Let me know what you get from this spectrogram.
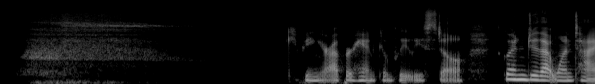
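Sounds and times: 
slow breath exhaled through pursed lips: 0.2 - 2.2
speech: 3.0 - 5.9.

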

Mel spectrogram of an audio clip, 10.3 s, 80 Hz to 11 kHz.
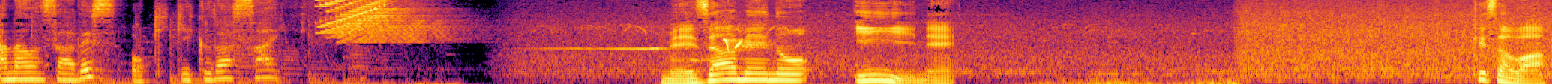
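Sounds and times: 
speech: 0.0 - 2.4, 4.4 - 6.5, 9.8 - 10.3
flowing river water rushing: 3.3 - 6.9, 7.7 - 10.3.

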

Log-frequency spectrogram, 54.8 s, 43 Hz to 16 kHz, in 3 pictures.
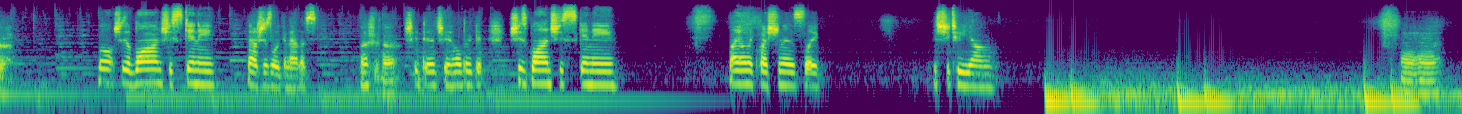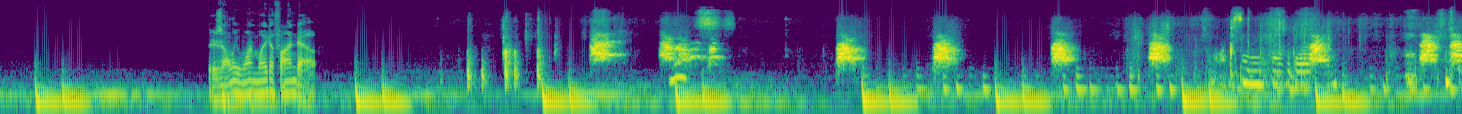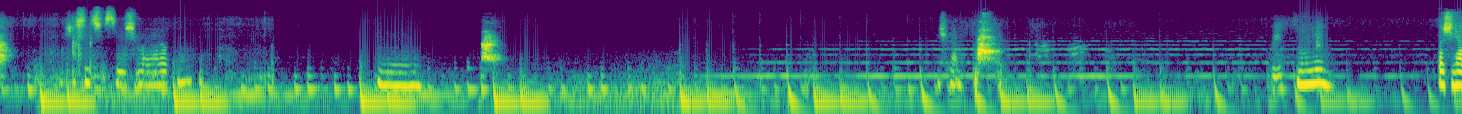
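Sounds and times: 
low throbbing hum: 0.0 - 9.8, 12.8 - 54.8
speech: 1.2 - 7.8, 9.1 - 10.4, 11.7 - 12.5, 20.9 - 22.3, 26.6 - 27.4, 31.5 - 35.1, 35.8 - 39.1, 41.3 - 41.9, 42.6 - 42.9, 48.4 - 49.0, 52.4 - 53.3, 54.5 - 54.8
small Shih Tzu dog barking in sharp yaps: 25.6 - 27.4, 28.7 - 29.2, 30.0 - 30.4, 31.4 - 31.8, 32.6 - 33.0, 34.6 - 35.0, 35.9 - 36.8, 42.6 - 43.0, 48.7 - 50.2.

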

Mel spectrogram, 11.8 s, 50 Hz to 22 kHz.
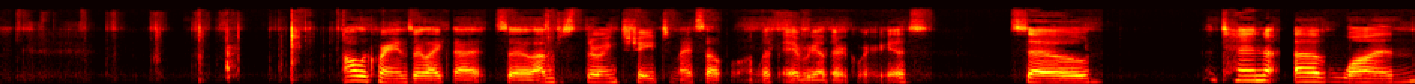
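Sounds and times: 
tarot deck being shuffled: 0.1 - 2.9
speech: 2.8 - 7.8, 8.4 - 9.2, 10.1 - 11.7.

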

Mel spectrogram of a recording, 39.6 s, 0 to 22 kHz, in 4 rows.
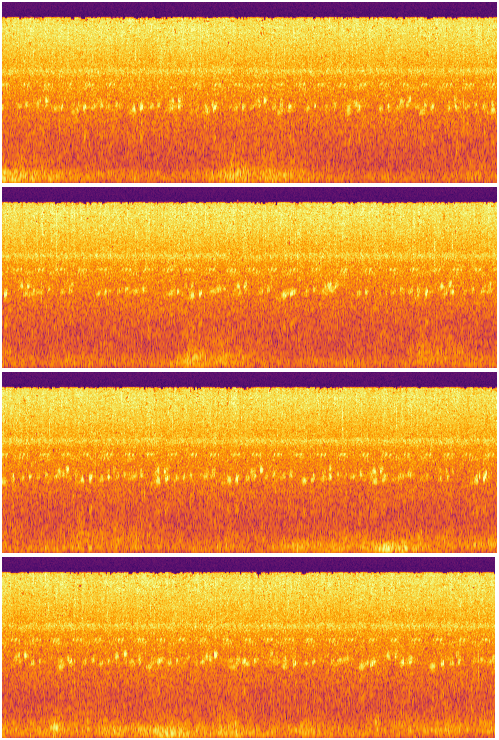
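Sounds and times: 
thunder: 0.0 - 2.8, 3.9 - 7.2, 13.2 - 15.8, 18.0 - 39.5
constant rain: 0.0 - 39.5
frogs chirping during a thunderstorm: 0.0 - 39.5.

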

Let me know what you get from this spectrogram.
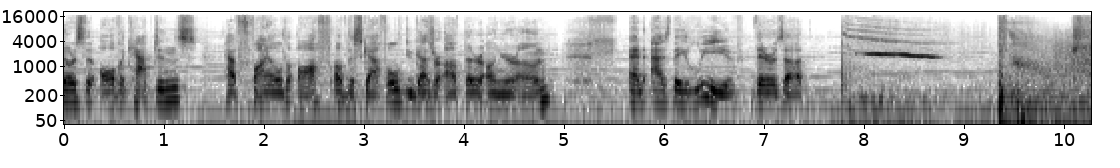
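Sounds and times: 
speech: 0.0 - 7.5
firework whistling as it climbs: 7.8 - 10.2.

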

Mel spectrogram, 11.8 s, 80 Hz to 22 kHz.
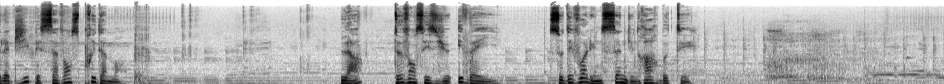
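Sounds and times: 
speech: 0.0 - 2.0, 4.2 - 8.8
lion roaring: 9.6 - 11.2.

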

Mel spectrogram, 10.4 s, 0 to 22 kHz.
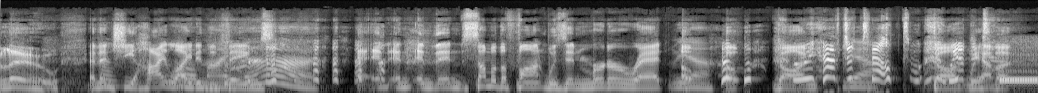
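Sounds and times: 
speech: 0.0 - 10.3
laughter: 0.3 - 5.6, 6.8 - 10.2
electronic telephone ring tone of an incoming call: 9.4 - 10.3.

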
